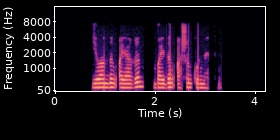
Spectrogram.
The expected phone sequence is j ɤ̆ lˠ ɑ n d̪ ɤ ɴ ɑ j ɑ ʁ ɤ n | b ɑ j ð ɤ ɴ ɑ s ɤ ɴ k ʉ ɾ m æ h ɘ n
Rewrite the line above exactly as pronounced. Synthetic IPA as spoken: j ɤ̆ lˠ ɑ n d̪ ɤ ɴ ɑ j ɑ ʁ ɤ n | b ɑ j ð ɤ ɴ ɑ ʃ ɤ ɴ k ʉ ɾ m æ θ ɘ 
